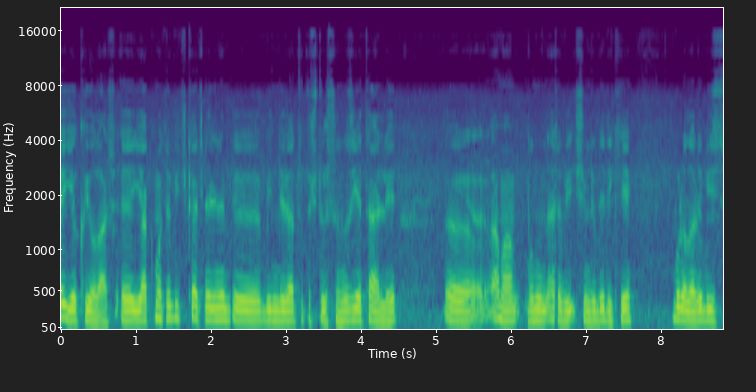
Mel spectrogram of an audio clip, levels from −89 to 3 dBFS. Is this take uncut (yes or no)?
no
